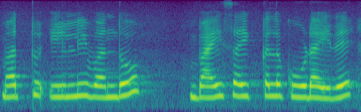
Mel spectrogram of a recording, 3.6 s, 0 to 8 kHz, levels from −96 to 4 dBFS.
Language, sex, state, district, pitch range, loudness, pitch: Kannada, female, Karnataka, Bidar, 285-310 Hz, -14 LUFS, 295 Hz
